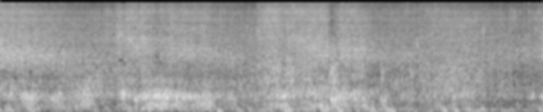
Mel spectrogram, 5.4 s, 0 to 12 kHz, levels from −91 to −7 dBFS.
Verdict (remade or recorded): recorded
